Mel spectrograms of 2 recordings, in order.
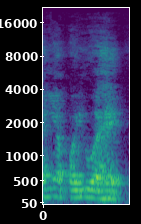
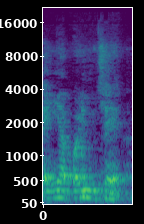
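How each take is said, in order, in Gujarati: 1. છેલ્લો શબ્દ 'h' અવાજથી શરૂ થાય છે. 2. છેલ્લો શબ્દ 'ch' અવાજથી શરૂ થાય છે. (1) "તો એવું બોલે છે કે" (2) "આપણે એવું કહીએ ને કે"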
